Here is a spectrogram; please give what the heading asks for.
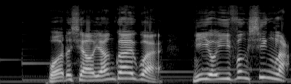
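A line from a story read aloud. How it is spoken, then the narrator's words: Calling out. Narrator (Chinese): 羊爸爸叫着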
